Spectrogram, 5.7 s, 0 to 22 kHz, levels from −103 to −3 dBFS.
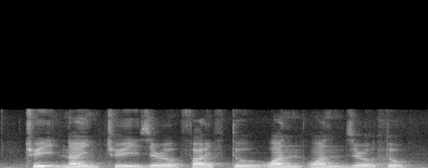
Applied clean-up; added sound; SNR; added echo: none; none; none; none.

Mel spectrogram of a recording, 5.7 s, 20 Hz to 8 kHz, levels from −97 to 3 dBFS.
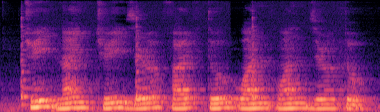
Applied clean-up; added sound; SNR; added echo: none; Bowed string instrument; 18 dB; reverberation time 0.6 s.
